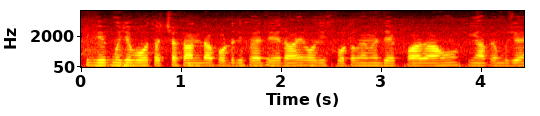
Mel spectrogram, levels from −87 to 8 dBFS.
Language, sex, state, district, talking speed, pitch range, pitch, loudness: Hindi, male, Haryana, Jhajjar, 325 wpm, 130-135 Hz, 130 Hz, -19 LUFS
